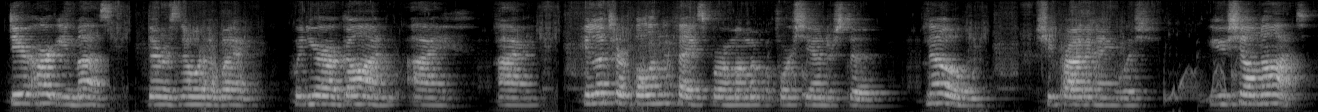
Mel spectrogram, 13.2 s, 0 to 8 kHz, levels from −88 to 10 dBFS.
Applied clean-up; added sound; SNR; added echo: neural separator model SepFormer DNS4.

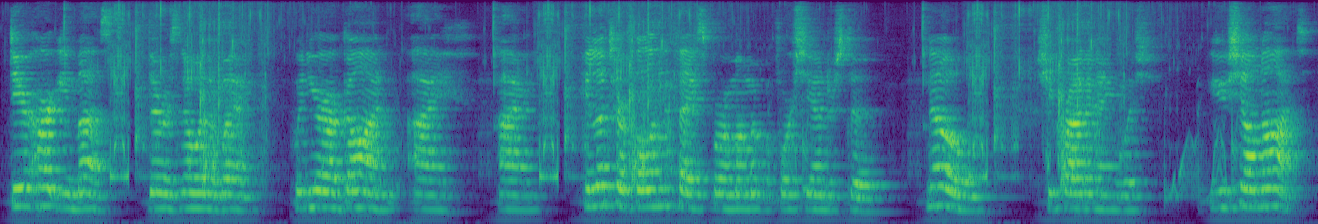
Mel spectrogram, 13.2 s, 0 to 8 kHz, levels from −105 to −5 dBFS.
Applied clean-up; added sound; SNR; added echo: none; Splash, splatter; 12 dB; reverberation time 0.6 s.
